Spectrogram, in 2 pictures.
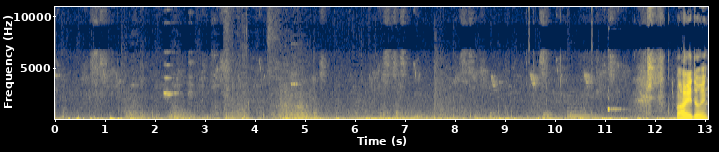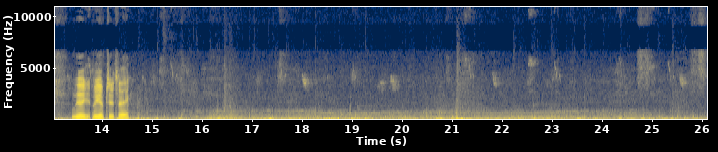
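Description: Footsteps run over a hard floor.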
